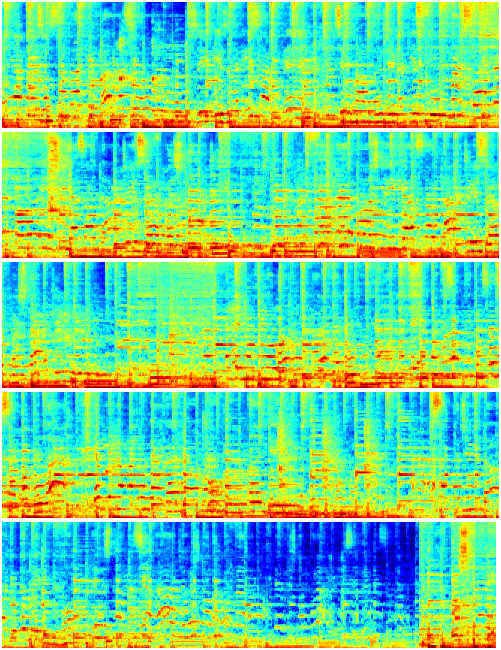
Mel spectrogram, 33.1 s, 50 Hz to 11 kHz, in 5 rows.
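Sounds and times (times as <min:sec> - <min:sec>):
samba band playing: 0:00.0 - 0:30.0, 0:32.0 - 0:33.0
drum kit steady beat: 0:00.0 - 0:33.0
electric bass: 0:00.0 - 0:33.0
plucked cavaquinho: 0:00.0 - 0:33.0.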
